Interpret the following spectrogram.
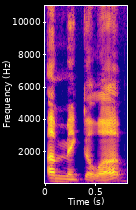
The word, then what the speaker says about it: amygdala: is the amygdala so this is uh it's pronounced amygdala but it's spelled like Amy G dalla and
